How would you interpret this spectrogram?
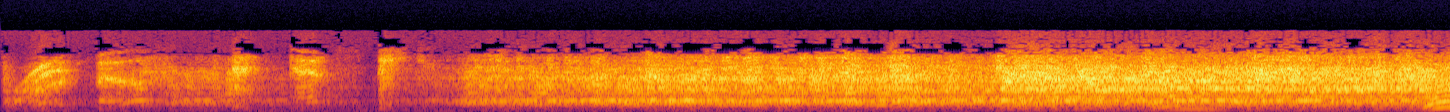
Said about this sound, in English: Sounds all wrong. Yeah. There are two sets of diddly bombs. Oh, it's impossible. A train can't be going fast and slow at the same time.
